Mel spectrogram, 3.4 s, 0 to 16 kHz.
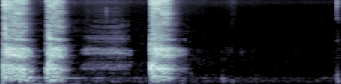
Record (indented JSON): {
  "three_cough_length": "3.4 s",
  "three_cough_amplitude": 32768,
  "three_cough_signal_mean_std_ratio": 0.39,
  "survey_phase": "alpha (2021-03-01 to 2021-08-12)",
  "age": "45-64",
  "gender": "Female",
  "wearing_mask": "No",
  "symptom_none": true,
  "smoker_status": "Never smoked",
  "respiratory_condition_asthma": false,
  "respiratory_condition_other": false,
  "recruitment_source": "REACT",
  "submission_delay": "1 day",
  "covid_test_result": "Negative",
  "covid_test_method": "RT-qPCR"
}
